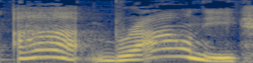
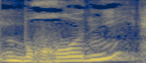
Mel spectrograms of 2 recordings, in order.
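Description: First: Higher, drawn-out American "brownie" of sudden recognition; American accent. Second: Brownie said the French way, drawn out; French accent. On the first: Shop worker finally understanding the customer, American-accented brownie. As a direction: say brownie the American English way, slowly. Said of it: "la personne a fini par dire". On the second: Friend insisting he used the right word, French-accented brownie. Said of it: "Tu parlais aussi de l'accent". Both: Retold or imitated.

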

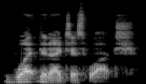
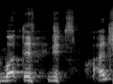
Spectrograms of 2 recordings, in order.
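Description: First: A dazed moviegoer, slowly; stunned disbelief. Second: Higher, rising and thrilled; a wowed fan, excited and rising; delighted amazement. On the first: Pretend. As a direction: let it sink in, slowly. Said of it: "What, what's your reaction?". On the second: Retold or imitated. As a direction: say it like the best surprise ever. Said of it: "Is that a good".

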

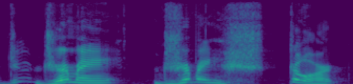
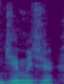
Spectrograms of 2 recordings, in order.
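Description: First: A stammering, higher attempt at Jimmy Stewart. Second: Said in the usual way. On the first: Shown as a demonstration. Host attempting a Jimmy Stewart impression for his birthday. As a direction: try a halting Jimmy Stewart stutter on the name. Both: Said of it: "That's the best I can do".

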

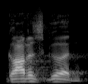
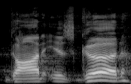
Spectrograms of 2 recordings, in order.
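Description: First: Said in the usual way. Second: Louder and slow, leaning on good; emphatic proclamation. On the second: Shown as a demonstration. Preacher repeating it to the congregation, louder and slower. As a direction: proclaim it slowly, each word weighty. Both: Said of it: "repeats the line".

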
